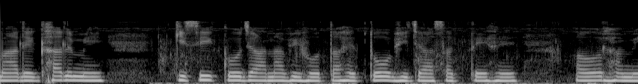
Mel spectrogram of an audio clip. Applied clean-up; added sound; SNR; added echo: none; Splash, splatter; 16 dB; none.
